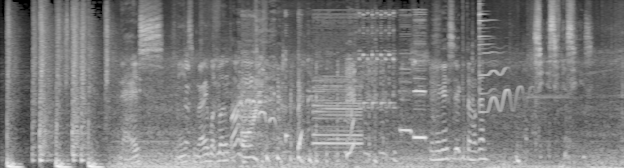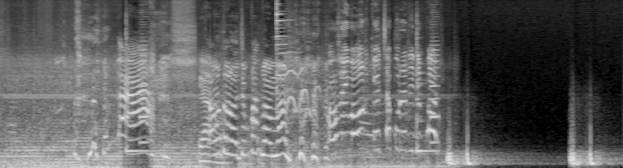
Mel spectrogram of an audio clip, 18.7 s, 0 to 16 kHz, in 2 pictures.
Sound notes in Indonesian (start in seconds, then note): 3.6 Tertawa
